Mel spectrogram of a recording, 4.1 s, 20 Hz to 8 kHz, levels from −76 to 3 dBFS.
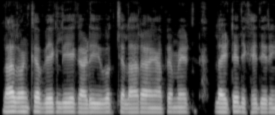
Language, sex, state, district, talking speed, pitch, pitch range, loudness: Hindi, male, Bihar, Madhepura, 275 wpm, 115 Hz, 110-115 Hz, -19 LUFS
